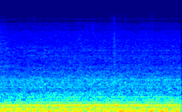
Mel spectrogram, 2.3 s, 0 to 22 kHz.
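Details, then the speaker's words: Ford Expedition 5.4 3-valve 4x4 driving at speed: rhythmic low humming, helicopter-like drone among tire noise, pitch changing when turning; worn left front wheel bearing suspected. "okay I hear a couple noises kind of a rhythmic humming noise that actually sounds like a tire sound now I do hear a change in Pitch when we turn a little bit that does indicate a potential wheel bearing problem"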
